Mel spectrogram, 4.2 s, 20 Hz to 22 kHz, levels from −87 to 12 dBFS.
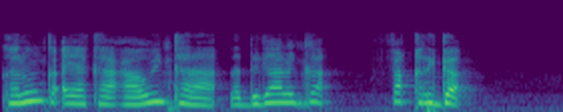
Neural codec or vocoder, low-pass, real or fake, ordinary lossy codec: none; 7.2 kHz; real; MP3, 48 kbps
